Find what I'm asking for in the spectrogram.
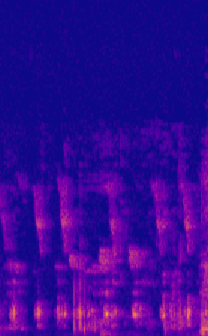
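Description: Chickens clucking nearby in a steady series of short, repeated clucks, some sharper calls mixed in, with no talking.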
